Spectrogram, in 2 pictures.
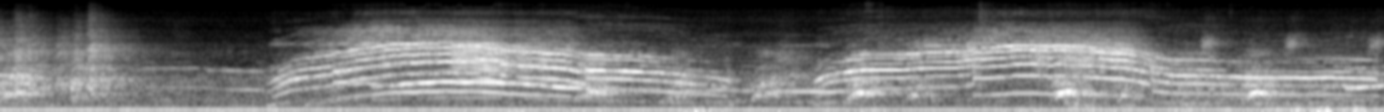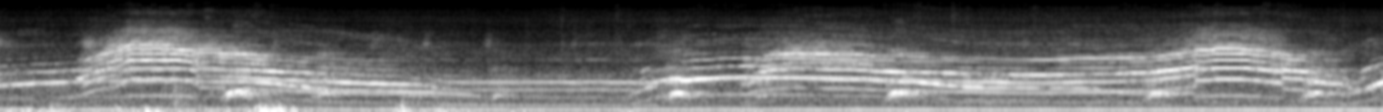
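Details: Yowling cats in mating season: loud, bending wails that climb and drop repeatedly, five long cries almost back to back, accompanied by a steady low hum and some faint knocks.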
